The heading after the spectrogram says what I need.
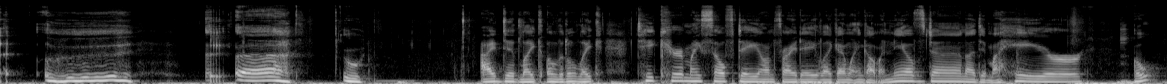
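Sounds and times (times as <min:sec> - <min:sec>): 
voiced burps: 0:00.0 - 0:01.4, 0:02.0 - 0:03.6
speech: 0:00.5 - 0:01.3, 0:04.9 - 0:11.6.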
